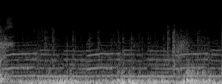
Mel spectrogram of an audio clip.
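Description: A single held note from background music, steady in pitch, over the low rumble of a car rolling slowly across a gravel lot.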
